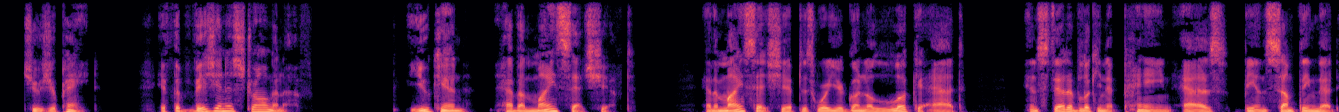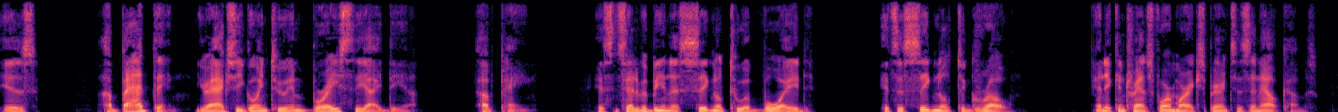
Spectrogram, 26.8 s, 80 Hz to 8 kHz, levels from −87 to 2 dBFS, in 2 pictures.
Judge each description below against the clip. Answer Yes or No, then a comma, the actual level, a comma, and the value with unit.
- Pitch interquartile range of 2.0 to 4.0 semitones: No, average, 4.6 semitones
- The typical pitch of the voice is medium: No, very low, 95 Hz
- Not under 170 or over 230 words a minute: No, average, 155 wpm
